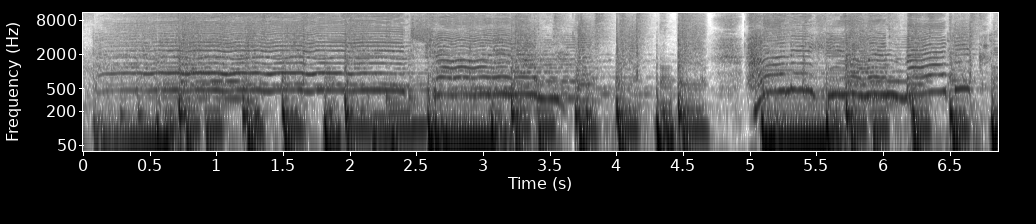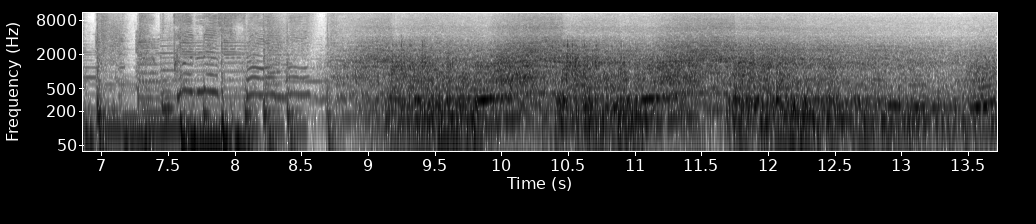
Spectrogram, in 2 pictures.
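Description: A BMW M5 G90 fitted with an Akrapovič exhaust revs loudly and up close in repeated surges and drops during a sound check, followed by a stretch of dense, rough roaring noise.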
